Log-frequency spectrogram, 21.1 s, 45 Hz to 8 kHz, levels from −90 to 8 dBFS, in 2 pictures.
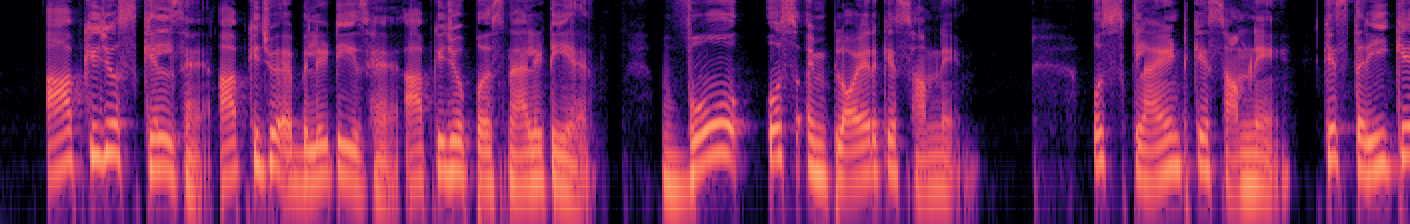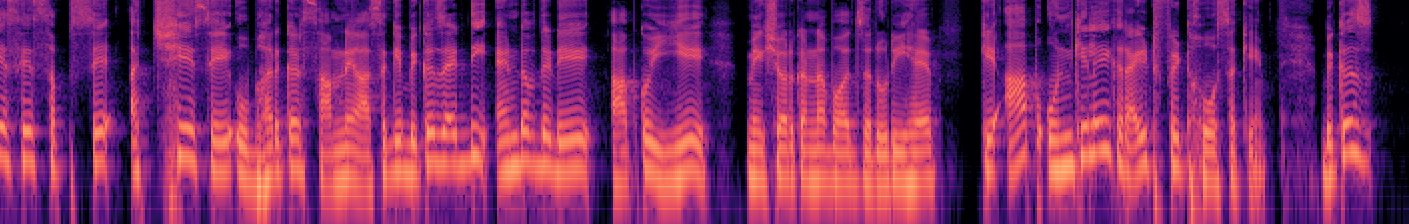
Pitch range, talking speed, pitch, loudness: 125-175 Hz, 165 wpm, 150 Hz, -20 LUFS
